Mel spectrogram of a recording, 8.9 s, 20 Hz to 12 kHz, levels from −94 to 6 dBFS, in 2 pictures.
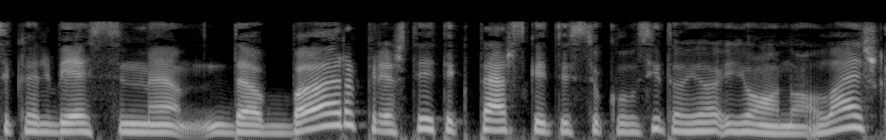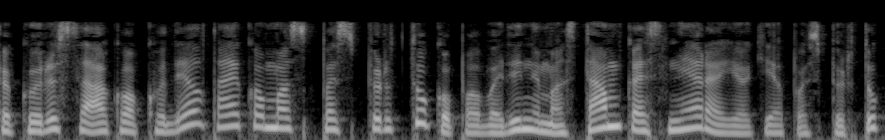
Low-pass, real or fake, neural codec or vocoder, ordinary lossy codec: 7.2 kHz; fake; codec, 16 kHz, 8 kbps, FunCodec, trained on LibriTTS, 25 frames a second; MP3, 48 kbps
